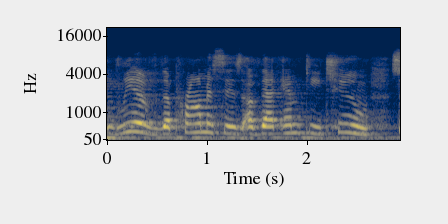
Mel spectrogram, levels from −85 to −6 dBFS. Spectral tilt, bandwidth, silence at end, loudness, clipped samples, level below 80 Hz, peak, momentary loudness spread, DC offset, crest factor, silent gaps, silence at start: -5 dB/octave; 10 kHz; 0 s; -28 LUFS; under 0.1%; -60 dBFS; -10 dBFS; 10 LU; under 0.1%; 18 dB; none; 0 s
